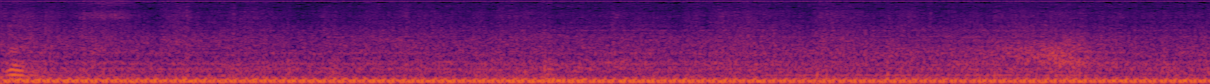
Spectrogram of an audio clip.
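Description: Motorcycle engine running steadily at cruising speed, with wind noise over it, picked up by a helmet-mounted microphone.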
